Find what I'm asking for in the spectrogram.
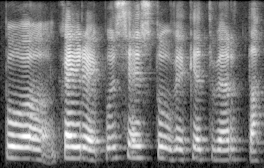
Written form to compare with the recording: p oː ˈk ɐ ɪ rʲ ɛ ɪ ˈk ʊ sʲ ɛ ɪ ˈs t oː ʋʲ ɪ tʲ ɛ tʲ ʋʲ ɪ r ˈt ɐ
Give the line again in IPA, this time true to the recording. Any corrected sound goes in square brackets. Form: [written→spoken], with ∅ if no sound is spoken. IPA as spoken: p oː ˈk ɐ ɪ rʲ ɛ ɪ [ˈk→ˈp] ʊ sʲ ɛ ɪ ˈs t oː ʋʲ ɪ [tʲ→kʲ] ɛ tʲ ʋʲ ɪ r ˈt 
